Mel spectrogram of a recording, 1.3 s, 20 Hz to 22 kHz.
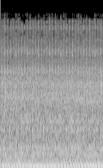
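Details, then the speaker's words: VW MK4 1.8T after stage 2 ignition tune-up with 2.0T coil pack conversion, second coil pair bought secondhand: steady, even low idle rumble, no stumbles, no check engine light or misfires; chatter heard is the throwout bearing. "It's running pretty smooth right now. I can't say that I feel a difference from before. There's no check engine light popping up. Doesn't sound like any misfiring"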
